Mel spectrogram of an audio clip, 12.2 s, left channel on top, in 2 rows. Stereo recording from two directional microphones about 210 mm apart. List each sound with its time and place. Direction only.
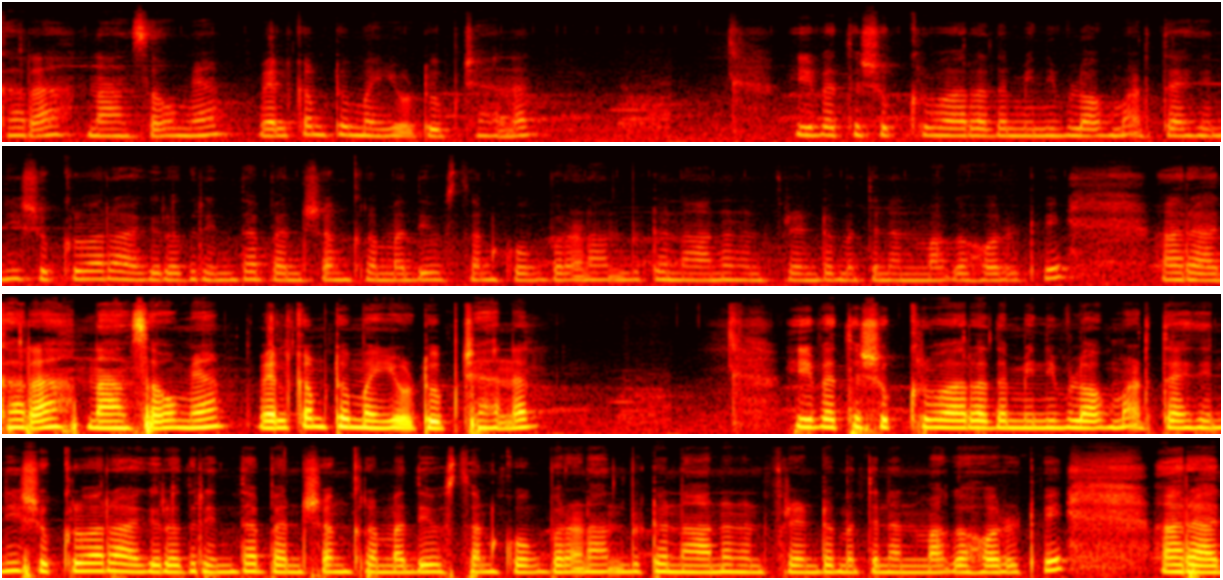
0.0 s a woman's voice: 50° right (ahead or behind)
